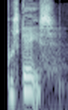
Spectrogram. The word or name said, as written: buskads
